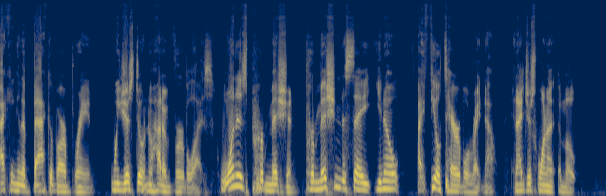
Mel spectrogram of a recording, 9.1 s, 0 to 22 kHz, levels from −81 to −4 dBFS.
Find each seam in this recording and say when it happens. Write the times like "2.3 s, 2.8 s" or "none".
1.7 s, 3.2 s, 4.5 s

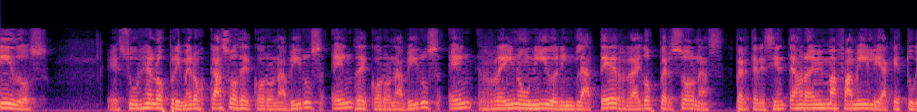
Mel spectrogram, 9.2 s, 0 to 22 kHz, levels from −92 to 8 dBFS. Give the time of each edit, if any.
3.5 s, 6.4 s, 7.3 s

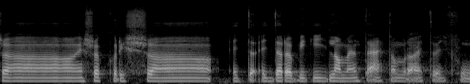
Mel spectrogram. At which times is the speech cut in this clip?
2.2 s

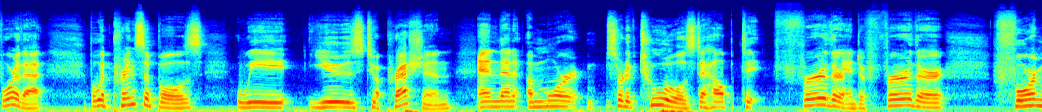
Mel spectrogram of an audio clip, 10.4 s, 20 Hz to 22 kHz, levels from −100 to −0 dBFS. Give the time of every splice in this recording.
1.0 s, 2.3 s, 3.7 s, 4.7 s, 6.1 s, 6.4 s, 7.3 s, 8.4 s

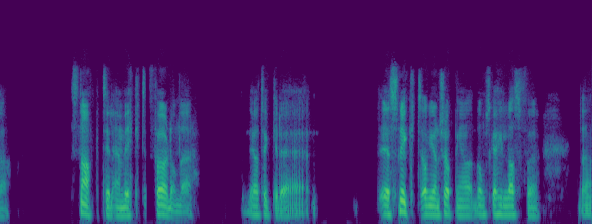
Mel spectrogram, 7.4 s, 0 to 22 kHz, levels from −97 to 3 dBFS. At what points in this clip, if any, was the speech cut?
1.4 s, 1.8 s

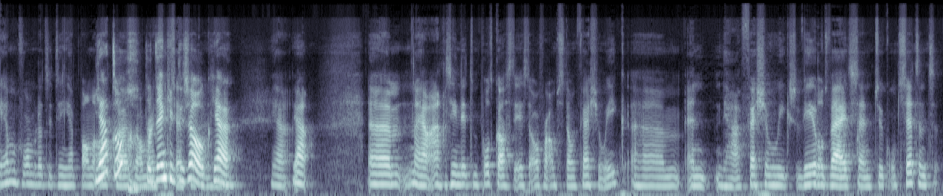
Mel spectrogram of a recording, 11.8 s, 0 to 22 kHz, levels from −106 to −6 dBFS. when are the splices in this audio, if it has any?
8.9 s

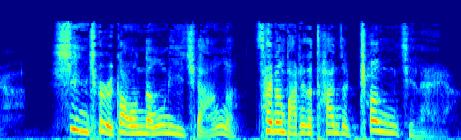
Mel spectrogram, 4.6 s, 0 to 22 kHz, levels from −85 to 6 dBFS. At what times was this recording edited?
2.4 s

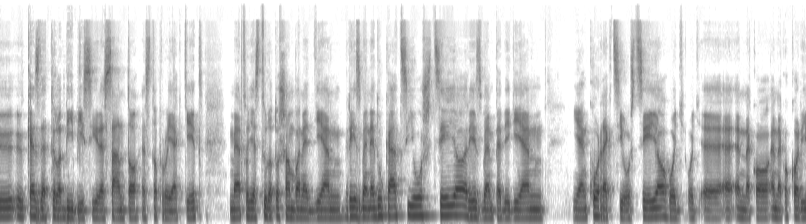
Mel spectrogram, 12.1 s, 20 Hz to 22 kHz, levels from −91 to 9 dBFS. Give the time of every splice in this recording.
none

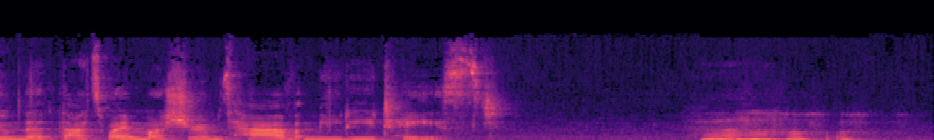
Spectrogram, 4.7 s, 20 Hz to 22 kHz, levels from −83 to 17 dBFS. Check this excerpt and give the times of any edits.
1.5 s

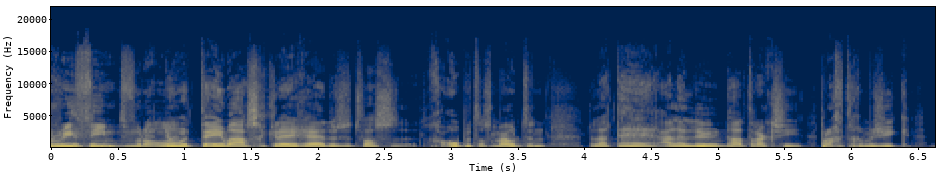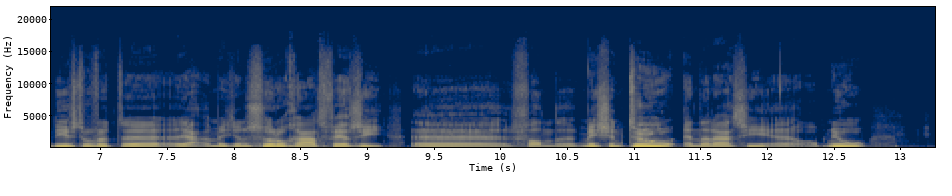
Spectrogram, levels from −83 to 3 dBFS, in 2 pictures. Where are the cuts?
3.3 s, 5.1 s, 5.7 s, 6.5 s, 7.0 s, 9.2 s

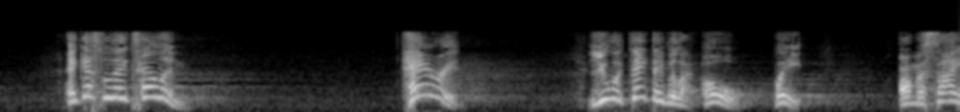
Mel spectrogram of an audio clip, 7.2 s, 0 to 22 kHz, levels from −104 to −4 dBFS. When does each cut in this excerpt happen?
none

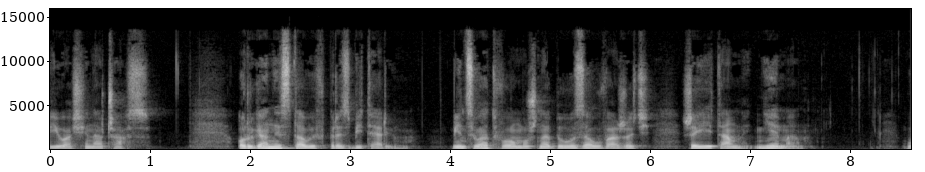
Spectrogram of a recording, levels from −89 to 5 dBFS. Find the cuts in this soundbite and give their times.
none

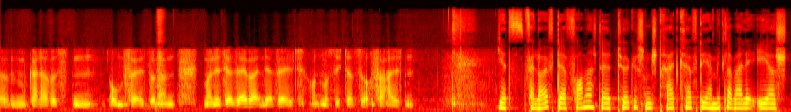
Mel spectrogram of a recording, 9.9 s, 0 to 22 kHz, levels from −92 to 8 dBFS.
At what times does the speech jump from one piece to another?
6.6 s

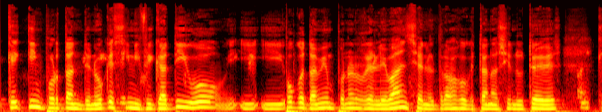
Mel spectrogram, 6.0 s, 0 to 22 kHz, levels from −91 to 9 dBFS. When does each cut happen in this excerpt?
2.8 s

